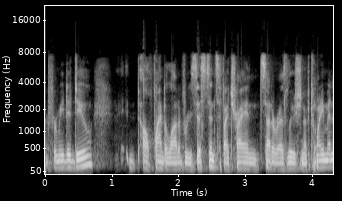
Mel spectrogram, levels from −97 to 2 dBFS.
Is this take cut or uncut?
cut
